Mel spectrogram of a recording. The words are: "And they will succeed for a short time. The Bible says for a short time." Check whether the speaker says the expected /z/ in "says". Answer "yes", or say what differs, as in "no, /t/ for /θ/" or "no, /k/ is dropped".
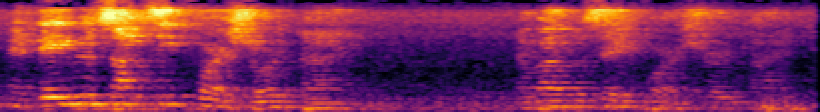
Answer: no, /z/ is dropped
